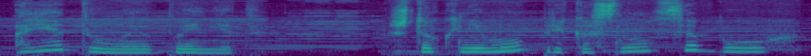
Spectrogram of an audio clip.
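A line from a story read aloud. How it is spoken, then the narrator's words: Calm. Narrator (Russian): сказала Аня, спокойно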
